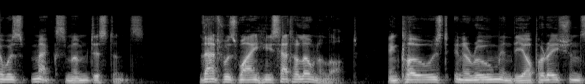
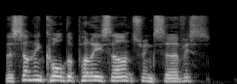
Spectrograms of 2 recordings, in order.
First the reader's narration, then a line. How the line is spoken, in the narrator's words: Torkelson said in a sulky tone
